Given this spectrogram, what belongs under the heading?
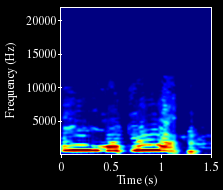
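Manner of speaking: drawn-out stunned cry; a crowd gasping at a punch; shocked gasp. Retold or imitated. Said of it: "we were all like".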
